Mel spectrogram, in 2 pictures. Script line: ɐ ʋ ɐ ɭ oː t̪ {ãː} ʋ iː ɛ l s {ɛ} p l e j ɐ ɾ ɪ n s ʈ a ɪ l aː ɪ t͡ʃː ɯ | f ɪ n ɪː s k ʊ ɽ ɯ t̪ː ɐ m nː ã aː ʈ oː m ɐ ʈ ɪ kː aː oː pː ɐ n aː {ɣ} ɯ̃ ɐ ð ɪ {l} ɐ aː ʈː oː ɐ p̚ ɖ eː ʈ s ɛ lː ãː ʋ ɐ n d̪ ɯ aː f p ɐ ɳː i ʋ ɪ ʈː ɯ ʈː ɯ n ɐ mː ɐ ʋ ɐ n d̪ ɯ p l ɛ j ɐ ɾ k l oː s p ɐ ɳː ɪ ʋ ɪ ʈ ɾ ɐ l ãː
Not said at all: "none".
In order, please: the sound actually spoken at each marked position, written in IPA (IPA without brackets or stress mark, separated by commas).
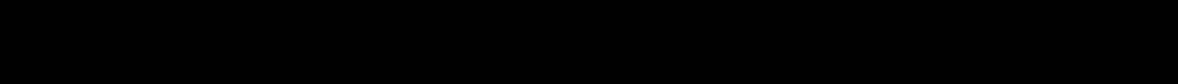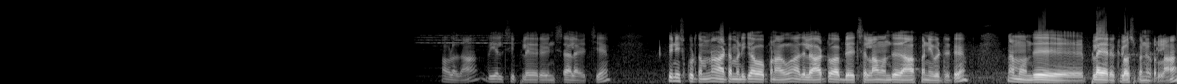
ãː, i, ɣ, l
